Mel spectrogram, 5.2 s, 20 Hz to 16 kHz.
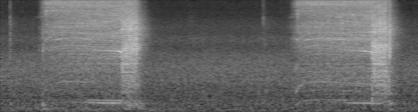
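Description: A power driver sinks screws into a roller attachment for a 40 inch table: two separate whirring bursts about a second long each, with the pitch rising as the motor strains near the end of each, close and clear over a quiet room.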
